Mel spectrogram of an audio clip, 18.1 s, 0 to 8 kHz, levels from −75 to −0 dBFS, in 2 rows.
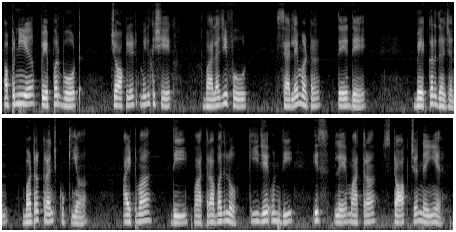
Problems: none marked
